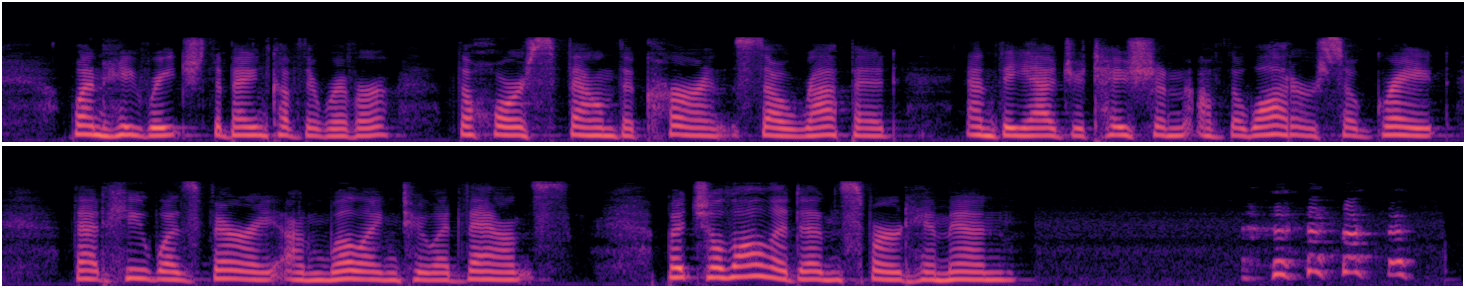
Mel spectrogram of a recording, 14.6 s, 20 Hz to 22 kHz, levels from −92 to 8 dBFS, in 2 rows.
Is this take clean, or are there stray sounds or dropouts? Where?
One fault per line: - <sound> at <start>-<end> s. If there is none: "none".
- laugh at 13.5-14.4 s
